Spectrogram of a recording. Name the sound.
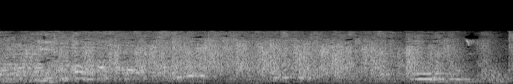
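clapping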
